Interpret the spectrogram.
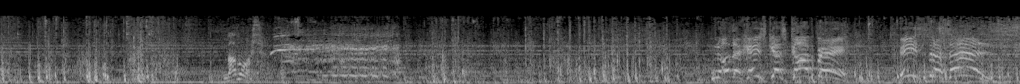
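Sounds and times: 
horse hooves galloping through vineyards: 0.0s - 10.1s
speech: 2.3s - 3.4s, 7.2s - 10.1s
horse whinnying: 2.6s - 4.5s.

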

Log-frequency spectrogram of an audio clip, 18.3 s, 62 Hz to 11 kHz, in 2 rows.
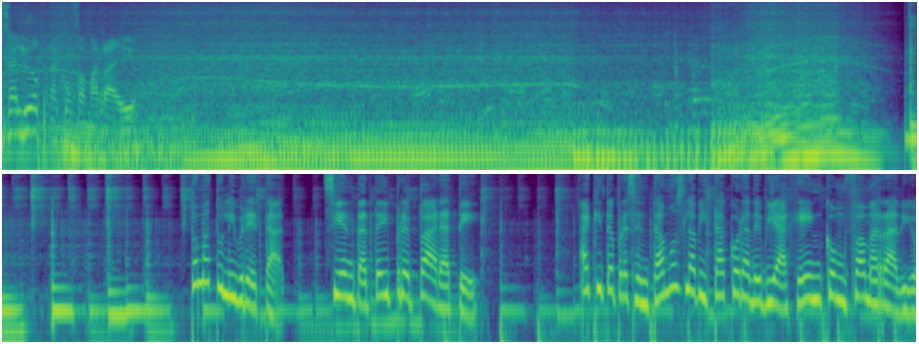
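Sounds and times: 
speech: 0.0s - 1.6s, 11.2s - 14.0s, 14.9s - 18.2s
small motorcycle taxi engine: 0.0s - 9.0s
music: 9.0s - 18.2s.

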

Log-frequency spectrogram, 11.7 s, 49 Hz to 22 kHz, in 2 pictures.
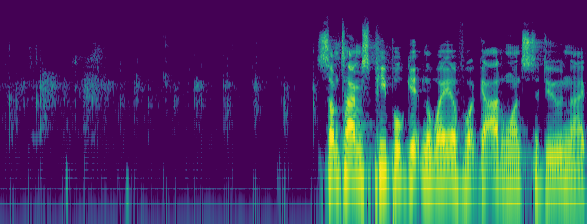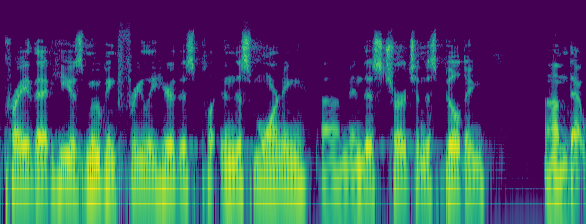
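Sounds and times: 
crowd clapping in praise: 0.0s - 3.6s
speech: 3.2s - 11.7s.

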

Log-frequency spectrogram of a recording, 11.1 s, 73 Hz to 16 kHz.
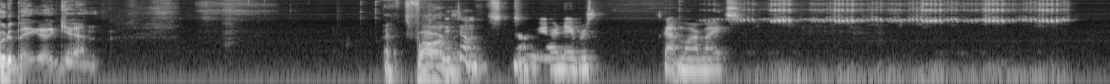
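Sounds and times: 
speech: 0.0s - 1.1s, 3.8s - 7.9s
low rumbling background: 3.9s - 10.7s
cricket chirping sound effect from a button: 6.4s - 10.8s.

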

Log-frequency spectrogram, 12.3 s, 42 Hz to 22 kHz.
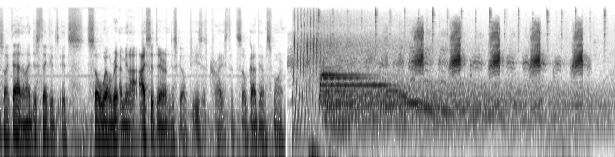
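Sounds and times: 
speech: 0.0s - 6.9s
geese honking: 7.2s - 11.8s
ducks quacking: 7.4s - 11.8s.

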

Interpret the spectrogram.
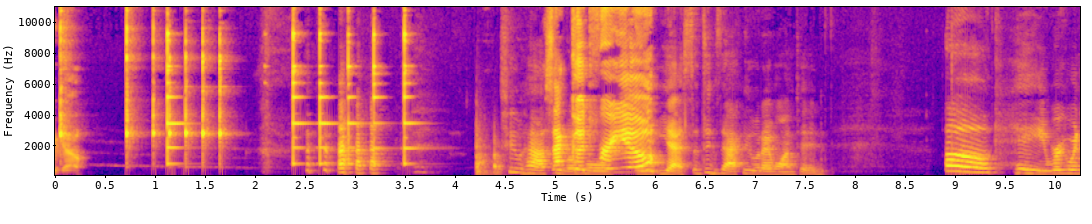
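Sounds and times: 
speech: 0.0s - 0.4s, 2.8s - 3.3s, 4.5s - 7.8s, 8.9s - 10.2s
mugs clinking together in a toast at a party: 0.0s - 1.8s, 2.4s - 3.8s.

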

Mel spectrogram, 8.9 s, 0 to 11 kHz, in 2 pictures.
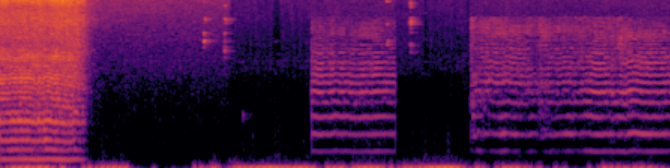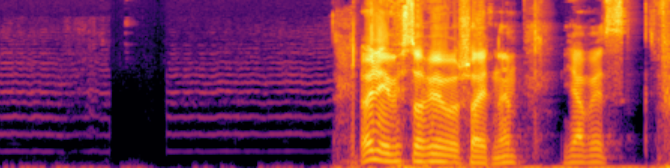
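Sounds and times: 
mosquito whining: 0.0s - 0.6s, 2.1s - 6.7s
speech: 6.9s - 8.9s.

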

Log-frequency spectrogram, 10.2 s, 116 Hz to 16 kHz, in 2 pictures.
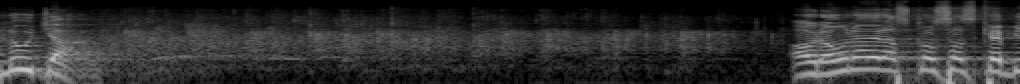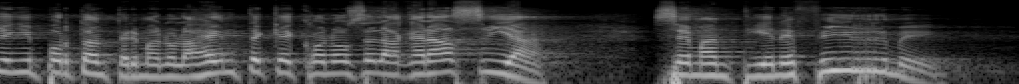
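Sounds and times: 
speech: 0.0s - 0.5s, 4.0s - 9.9s
church audience applauding in praise: 0.0s - 4.2s.

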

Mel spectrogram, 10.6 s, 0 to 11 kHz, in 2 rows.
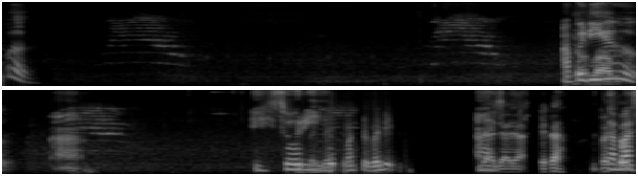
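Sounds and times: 
speech: 0.1s - 0.3s, 4.7s - 6.1s, 7.4s - 10.5s
cat meowing: 0.8s - 1.6s, 3.6s - 4.3s, 6.0s - 6.4s, 7.8s - 8.3s.

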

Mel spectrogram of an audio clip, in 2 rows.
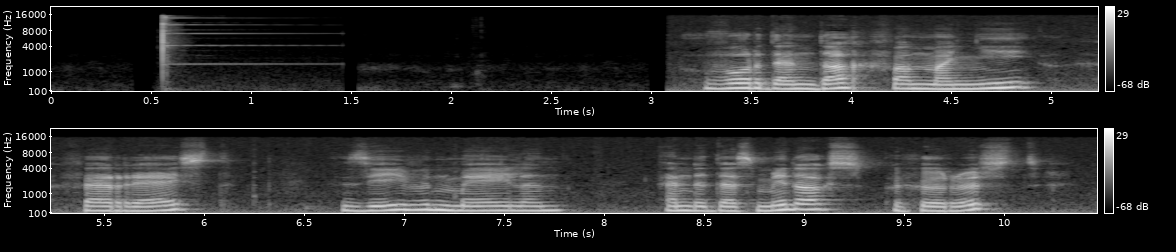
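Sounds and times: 
small bell ting: 0.6s - 1.5s
speech: 3.3s - 10.4s.

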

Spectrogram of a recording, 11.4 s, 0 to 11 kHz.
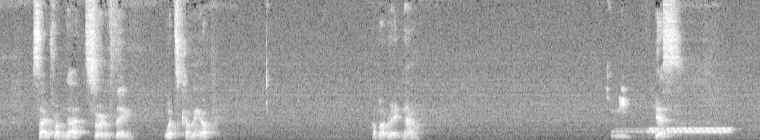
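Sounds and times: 
speech: 0.5s - 3.3s, 5.6s - 6.4s, 9.2s - 10.2s
telephone ringing with an electronic two-tone burst: 9.2s - 11.1s.

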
